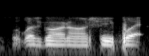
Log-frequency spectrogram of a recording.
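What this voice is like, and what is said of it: Deep, low, sultry voice. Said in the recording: “sexy voice ... Dropped a couple octaves”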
